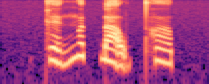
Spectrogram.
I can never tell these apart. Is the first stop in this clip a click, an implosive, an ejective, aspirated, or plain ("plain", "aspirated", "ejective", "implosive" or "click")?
plain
